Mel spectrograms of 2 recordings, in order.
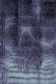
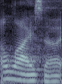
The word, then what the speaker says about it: Aliza: My name, by the way, is Aliza, not Eliza. It's Aliza. And he says, Alija.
